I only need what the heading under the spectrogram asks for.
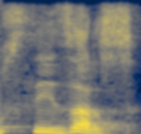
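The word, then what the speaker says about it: scissors: सीजर्स क्या पढ़ेंगे दोस्तों सीजर्स इस को इसमें साइलेंट कीजिएगा एस आई को लिख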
